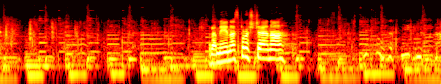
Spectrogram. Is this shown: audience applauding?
no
